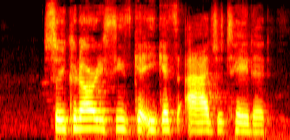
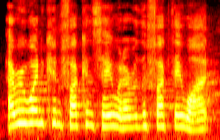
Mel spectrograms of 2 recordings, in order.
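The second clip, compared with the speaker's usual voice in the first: ordinary talk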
